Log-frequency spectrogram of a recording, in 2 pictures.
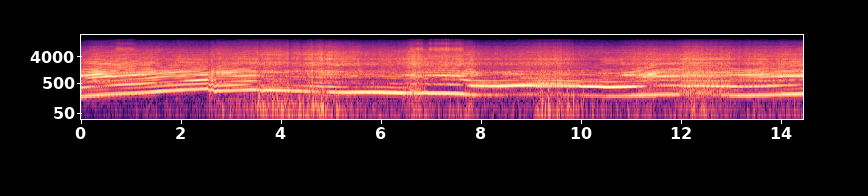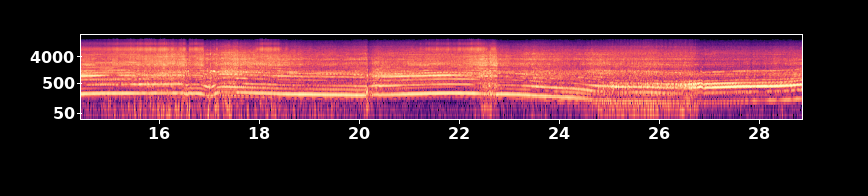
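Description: Sport motorcycle engine heard from on board, pulling hard through the gears on a race track: the engine note climbs at the start, rises and dips with the throttle and gear changes, drops away under braking near the end, then climbs again. Wind rush sits under it.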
